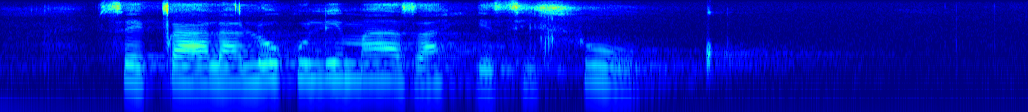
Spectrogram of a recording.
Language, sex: South Ndebele, female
